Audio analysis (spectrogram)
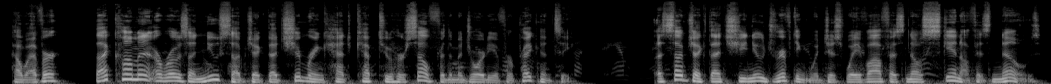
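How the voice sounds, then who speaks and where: Man narrating a story, medium pitch. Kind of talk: scripted fan fiction story narration.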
